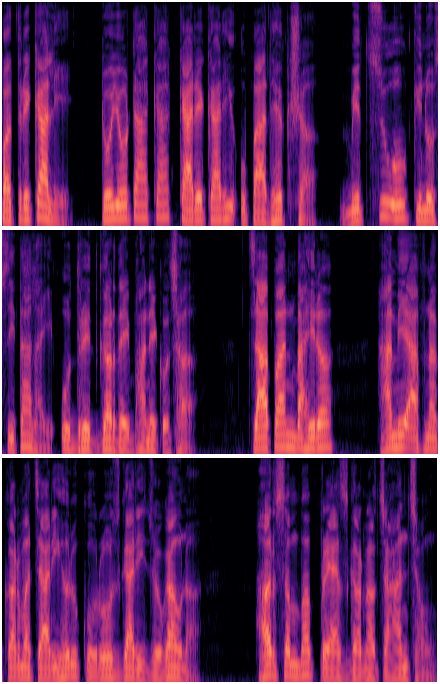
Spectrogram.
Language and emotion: Nepali, neutral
